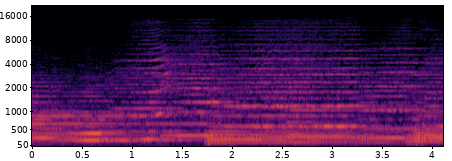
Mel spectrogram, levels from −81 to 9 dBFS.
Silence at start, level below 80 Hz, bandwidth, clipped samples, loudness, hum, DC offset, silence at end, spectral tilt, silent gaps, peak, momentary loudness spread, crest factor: 0 s; -62 dBFS; 15.5 kHz; under 0.1%; -31 LUFS; none; under 0.1%; 0 s; -5 dB/octave; none; -18 dBFS; 4 LU; 14 dB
